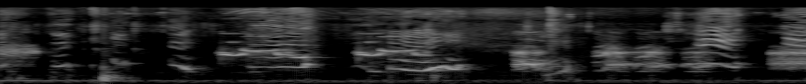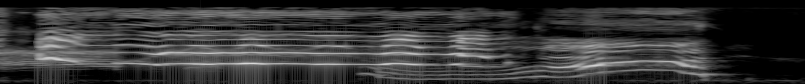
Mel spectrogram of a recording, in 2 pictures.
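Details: Two Alaskan Klee Kai dogs in a howling session: short yips and whines build up into a sustained, wavering howl held for about three seconds, then a final bending, falling howl.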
